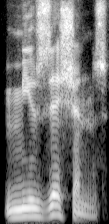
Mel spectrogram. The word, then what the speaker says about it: musician: Musicians. Siempre digo musician. No, Muse, como el grupo Muse, musician.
